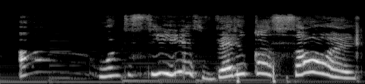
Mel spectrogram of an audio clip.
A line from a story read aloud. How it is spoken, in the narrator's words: shouted another voice in the crowd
